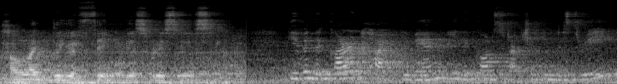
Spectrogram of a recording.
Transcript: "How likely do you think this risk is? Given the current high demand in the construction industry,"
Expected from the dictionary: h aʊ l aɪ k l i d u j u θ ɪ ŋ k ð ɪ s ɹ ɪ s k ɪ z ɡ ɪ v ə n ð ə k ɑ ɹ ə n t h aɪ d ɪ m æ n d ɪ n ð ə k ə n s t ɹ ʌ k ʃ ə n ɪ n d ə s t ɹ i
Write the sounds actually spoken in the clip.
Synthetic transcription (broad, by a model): h aʊ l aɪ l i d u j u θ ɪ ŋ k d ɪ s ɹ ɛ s ɪ s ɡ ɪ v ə n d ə k ɑ ɹ ə n t h aɪ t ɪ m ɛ n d ɪ n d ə k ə n s t ɹ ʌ k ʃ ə n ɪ n d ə s t ɹ i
